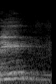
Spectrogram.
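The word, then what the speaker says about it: read: का इंग्लिश होता है रीड तो रीड का फर्स्ट सेकंड थर्ड फॉर्म भी रीड होता है स्पेलिंग वही रहता है लेकिन उसे कहा जाता है राड तो यहां पे जो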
